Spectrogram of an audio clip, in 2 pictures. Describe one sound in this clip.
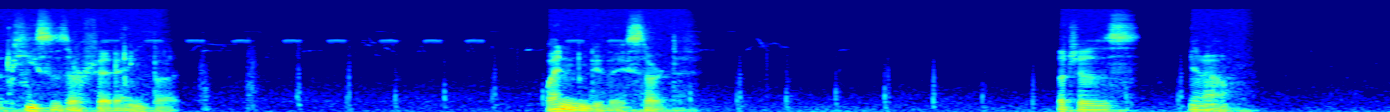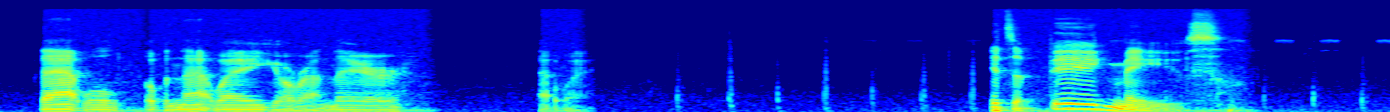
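A man talks casually into a close microphone in short bursts.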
